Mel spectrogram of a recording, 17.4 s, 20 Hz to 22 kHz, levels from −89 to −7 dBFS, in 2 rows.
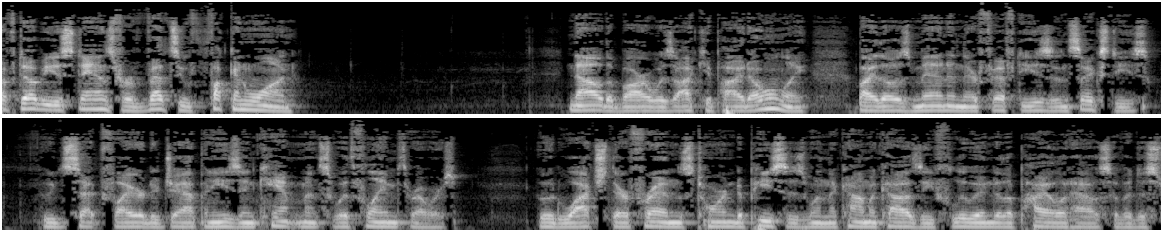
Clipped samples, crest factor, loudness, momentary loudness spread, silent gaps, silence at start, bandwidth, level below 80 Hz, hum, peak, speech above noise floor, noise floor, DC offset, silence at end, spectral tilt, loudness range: under 0.1%; 20 dB; -24 LUFS; 8 LU; none; 0 s; 19.5 kHz; -48 dBFS; none; -4 dBFS; 47 dB; -71 dBFS; under 0.1%; 0 s; -3.5 dB/octave; 4 LU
